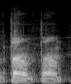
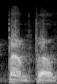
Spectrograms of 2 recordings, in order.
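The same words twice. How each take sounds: First: A lower "bum, bum" at normal volume mimicking dad; the second "bum, bum" trailing off as dad's mumbled ranting; imitating dad's noise. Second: Imitating dad's noise. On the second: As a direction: punch out "bum, bum" like dad's muffled shouting. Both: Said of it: "my dad, he talks like this".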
